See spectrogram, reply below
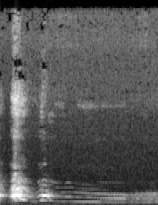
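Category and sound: animal, dog barking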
